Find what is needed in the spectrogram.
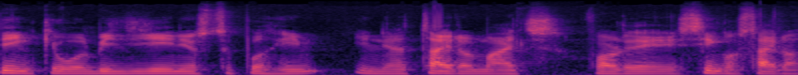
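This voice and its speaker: Speech comes at a moderate pace in a non-native accent. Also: man. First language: non-native English speaker. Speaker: wrestling reviewer. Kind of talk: casual review talk.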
